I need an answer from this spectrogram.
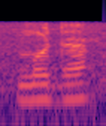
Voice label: mother, Afrikaans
